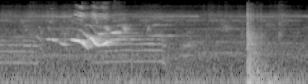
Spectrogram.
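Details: Javan myna talking, copying human speech: one short harmonic phrase that dips and then rises, lasting under a second. A sharp click follows, against quiet background hiss.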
